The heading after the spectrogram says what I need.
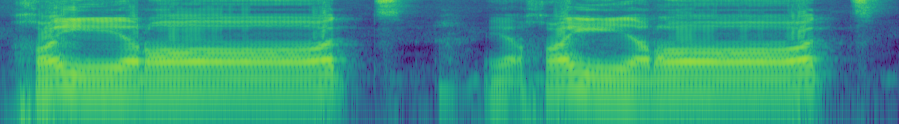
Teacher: Kemudian alkhairat khoai ya lembutkan dan di sini tipis khairat. Nah, rnya baru dibaca dengan tebal karena dia tafhim berharakat fathah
